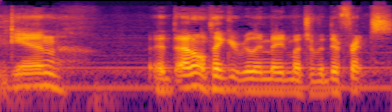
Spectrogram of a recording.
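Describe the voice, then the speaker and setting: A man's relaxed, fairly quick speech with a Southern accent. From Georgia, US South. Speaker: livestreamer making antenna parts in workshop. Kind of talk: casual livestream chat while working. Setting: workshop, live stream. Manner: relaxed, folksy.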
